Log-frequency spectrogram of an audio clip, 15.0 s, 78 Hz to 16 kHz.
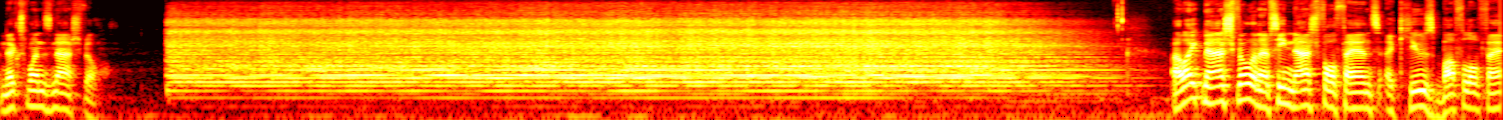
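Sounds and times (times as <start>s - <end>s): arena goal horn blast: 1.7s - 12.1s.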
